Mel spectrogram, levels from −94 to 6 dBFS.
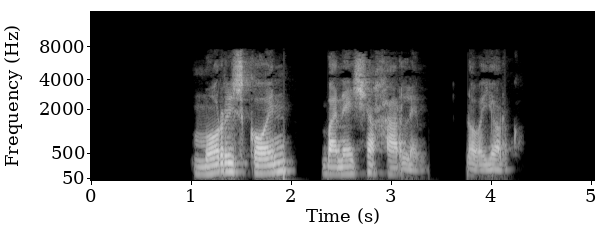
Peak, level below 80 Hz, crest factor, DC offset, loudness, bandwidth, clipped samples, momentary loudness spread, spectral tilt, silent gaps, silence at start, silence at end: -2 dBFS; -56 dBFS; 18 dB; under 0.1%; -18 LUFS; 7.8 kHz; under 0.1%; 17 LU; -4.5 dB/octave; 2.17-2.30 s, 3.47-3.74 s; 1.05 s; 0.85 s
